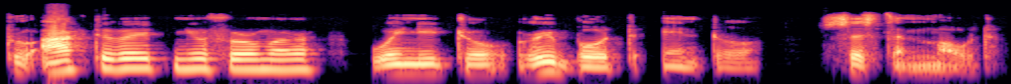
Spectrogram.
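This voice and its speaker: A man giving a steady step-by-step technical tutorial as a voice-over. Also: mid-range voice, measured pace, no room sound, muffled recording. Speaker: instructor.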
